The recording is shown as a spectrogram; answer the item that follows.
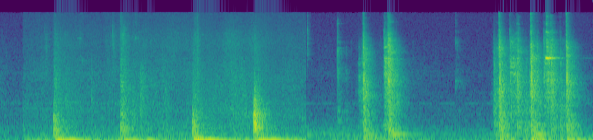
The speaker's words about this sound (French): C'est fermé à clé. Enfin, ouvrez cette porte, qu'est-ce qui se passe ici? Je vous l'avais dit, on est piégé.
